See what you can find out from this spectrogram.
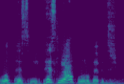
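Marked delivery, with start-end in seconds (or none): none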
